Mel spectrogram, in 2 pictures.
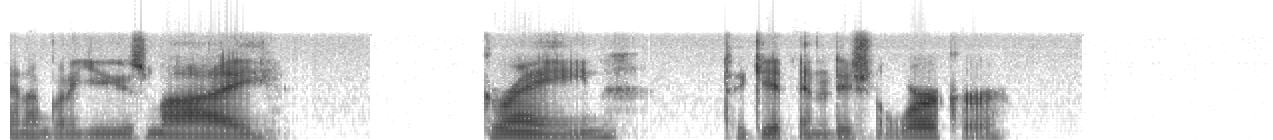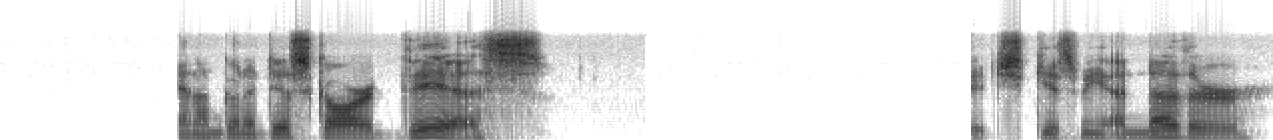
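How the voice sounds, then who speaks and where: A man's voice: mid-range voice, level tone, slow pace, gravelly, long pauses, no echo, dull audio. A man playing a board game with friends, asking about the rules and laughing along. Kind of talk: casual game-night chat.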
